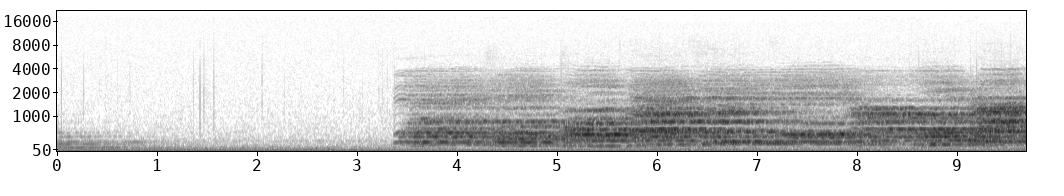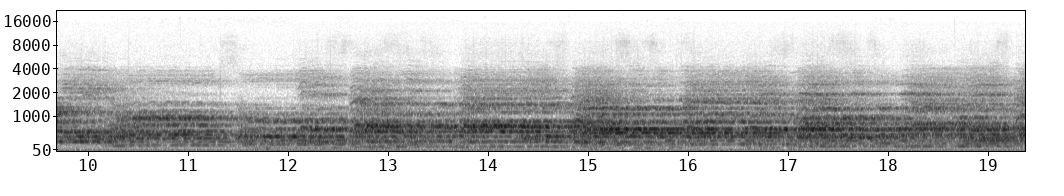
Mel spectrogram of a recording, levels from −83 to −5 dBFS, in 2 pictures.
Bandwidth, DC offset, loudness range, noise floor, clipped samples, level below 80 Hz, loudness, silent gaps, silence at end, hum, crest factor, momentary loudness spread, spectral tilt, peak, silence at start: 18 kHz; 0.6%; 10 LU; -50 dBFS; under 0.1%; -50 dBFS; -22 LUFS; none; 0 s; none; 18 dB; 8 LU; -7 dB/octave; -4 dBFS; 0 s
